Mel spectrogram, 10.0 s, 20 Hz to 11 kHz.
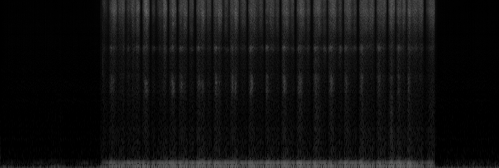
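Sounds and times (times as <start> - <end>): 
brush strokes while painting: 2.0 - 8.7.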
